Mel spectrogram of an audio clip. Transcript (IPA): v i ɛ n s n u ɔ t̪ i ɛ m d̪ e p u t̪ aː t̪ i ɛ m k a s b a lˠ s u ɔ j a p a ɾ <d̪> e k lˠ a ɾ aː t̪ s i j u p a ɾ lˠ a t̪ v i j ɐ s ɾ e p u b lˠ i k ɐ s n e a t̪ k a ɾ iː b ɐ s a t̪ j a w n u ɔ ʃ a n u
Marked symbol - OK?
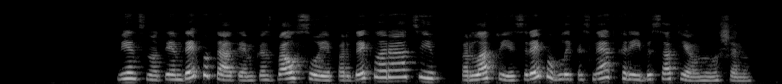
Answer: yes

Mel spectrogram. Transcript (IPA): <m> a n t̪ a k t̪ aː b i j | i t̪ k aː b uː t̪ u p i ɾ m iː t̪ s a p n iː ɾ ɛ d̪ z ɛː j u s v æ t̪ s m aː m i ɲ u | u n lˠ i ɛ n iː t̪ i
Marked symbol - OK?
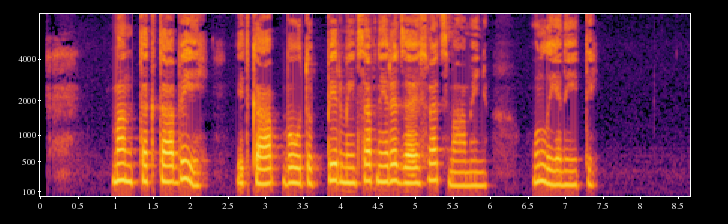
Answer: yes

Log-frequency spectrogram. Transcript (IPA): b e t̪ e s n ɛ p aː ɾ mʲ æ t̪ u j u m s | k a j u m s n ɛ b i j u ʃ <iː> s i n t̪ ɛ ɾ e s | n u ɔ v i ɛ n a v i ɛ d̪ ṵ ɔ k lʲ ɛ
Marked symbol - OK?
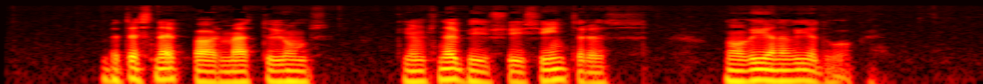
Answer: yes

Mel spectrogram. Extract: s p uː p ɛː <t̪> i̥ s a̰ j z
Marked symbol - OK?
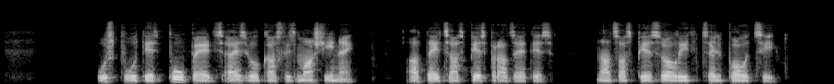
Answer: no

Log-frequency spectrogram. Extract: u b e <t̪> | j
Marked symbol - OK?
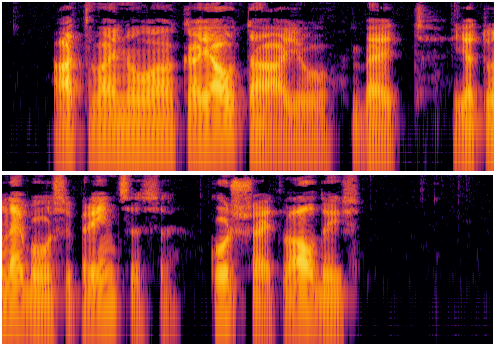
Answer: yes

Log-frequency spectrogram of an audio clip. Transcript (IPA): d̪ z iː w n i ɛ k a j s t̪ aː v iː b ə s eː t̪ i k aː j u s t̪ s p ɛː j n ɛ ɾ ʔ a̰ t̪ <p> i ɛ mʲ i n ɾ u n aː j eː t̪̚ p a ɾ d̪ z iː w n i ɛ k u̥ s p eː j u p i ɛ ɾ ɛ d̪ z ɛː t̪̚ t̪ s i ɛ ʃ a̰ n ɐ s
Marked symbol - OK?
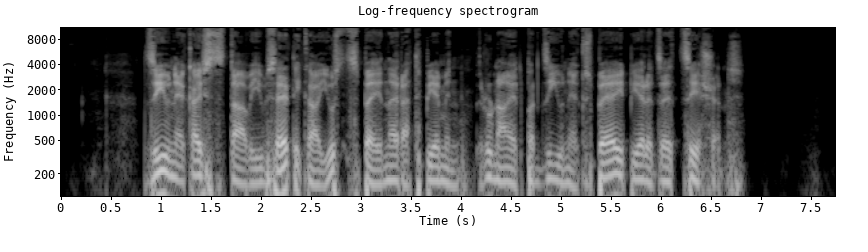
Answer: yes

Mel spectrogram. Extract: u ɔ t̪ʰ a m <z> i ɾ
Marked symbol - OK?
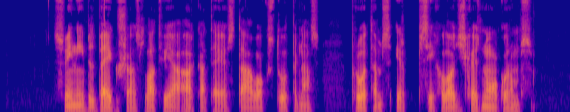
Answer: no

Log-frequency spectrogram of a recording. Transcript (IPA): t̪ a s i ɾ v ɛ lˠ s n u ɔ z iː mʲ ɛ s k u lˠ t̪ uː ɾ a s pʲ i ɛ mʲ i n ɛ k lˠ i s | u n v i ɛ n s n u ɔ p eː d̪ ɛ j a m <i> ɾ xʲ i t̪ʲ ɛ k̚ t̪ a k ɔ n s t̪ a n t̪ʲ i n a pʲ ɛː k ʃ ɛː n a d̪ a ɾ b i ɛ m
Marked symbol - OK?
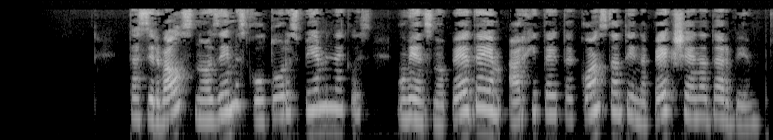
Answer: no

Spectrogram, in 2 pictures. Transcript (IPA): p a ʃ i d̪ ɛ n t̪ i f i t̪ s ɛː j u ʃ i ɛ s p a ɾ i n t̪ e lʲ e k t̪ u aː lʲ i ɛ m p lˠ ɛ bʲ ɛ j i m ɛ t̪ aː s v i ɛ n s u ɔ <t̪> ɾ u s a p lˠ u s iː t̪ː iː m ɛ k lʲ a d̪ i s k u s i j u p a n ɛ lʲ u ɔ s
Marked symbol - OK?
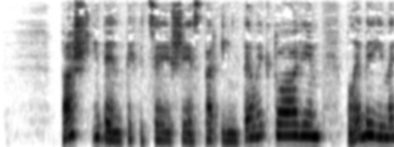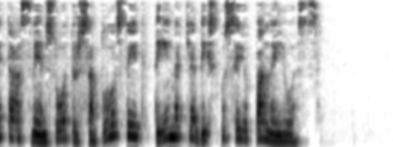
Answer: yes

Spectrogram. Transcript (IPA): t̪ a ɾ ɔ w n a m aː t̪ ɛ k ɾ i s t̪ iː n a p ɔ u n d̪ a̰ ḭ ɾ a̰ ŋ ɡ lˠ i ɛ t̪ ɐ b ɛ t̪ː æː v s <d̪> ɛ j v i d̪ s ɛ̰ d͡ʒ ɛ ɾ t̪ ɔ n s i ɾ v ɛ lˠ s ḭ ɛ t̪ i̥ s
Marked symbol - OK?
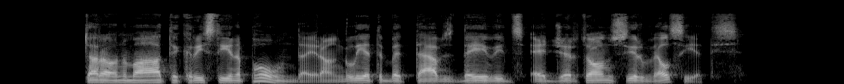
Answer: yes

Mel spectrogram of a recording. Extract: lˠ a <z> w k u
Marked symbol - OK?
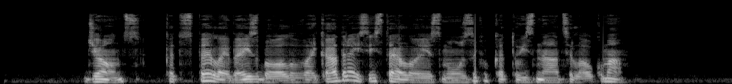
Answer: no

